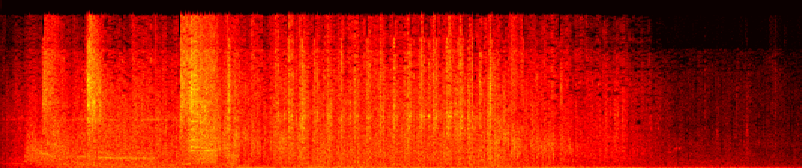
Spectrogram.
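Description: A heavy tank cannon blast erupts into a long, roaring rumble that sustains for several seconds before tapering off.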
